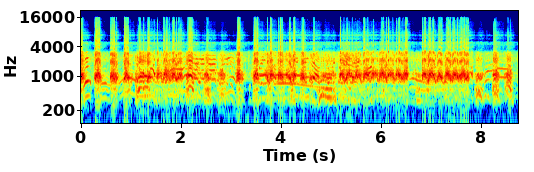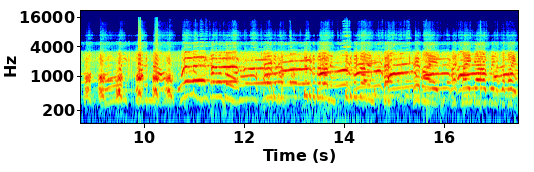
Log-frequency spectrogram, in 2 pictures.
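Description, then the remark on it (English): Human voices mimic a dog fight with loud, frantic overlapping barks, yelps and snarls, later turning into higher, wavering whines and howls that carry on without a pause. “Ah, happy little parody of a dog fight there.”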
